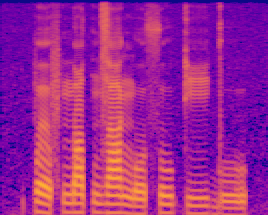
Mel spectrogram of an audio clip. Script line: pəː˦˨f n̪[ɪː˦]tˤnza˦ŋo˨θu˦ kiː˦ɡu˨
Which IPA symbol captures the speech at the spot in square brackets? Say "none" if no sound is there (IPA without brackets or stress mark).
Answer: əː˦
